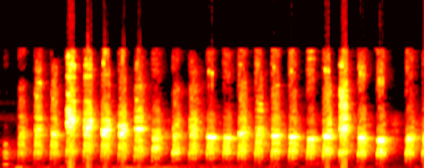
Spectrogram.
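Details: Lively female lovebird delivering kapas tembak and cucak jenggot song fillers. Bright, high chirps repeat quickly, roughly three each second, and vary slightly in pitch along the series.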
